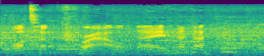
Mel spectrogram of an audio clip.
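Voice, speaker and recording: Crowd noise in the background, plus audible room echo. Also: man. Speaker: travel vlogger. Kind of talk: travel vlog commentary. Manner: loud; hesitant with fillers.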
